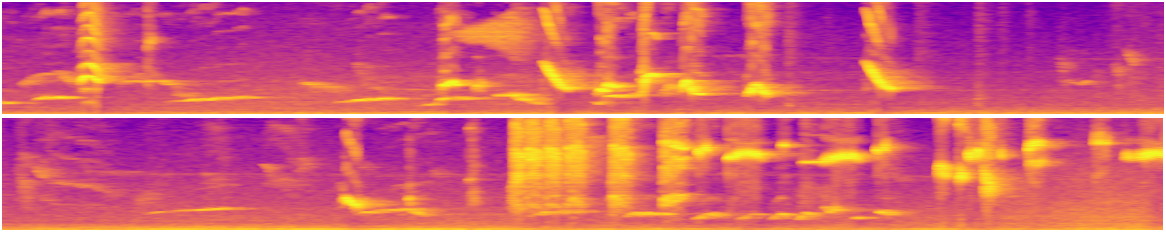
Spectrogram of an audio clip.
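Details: Orange-headed thrush lure song meant to excite fighting birds: varied sliding whistles and sharp chirps in uneven bursts, with a quieter stretch midway and a loud, dense flurry near the end.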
